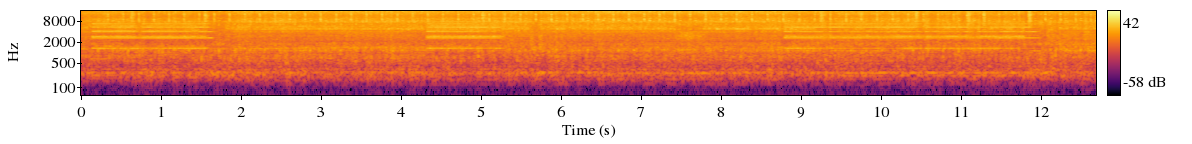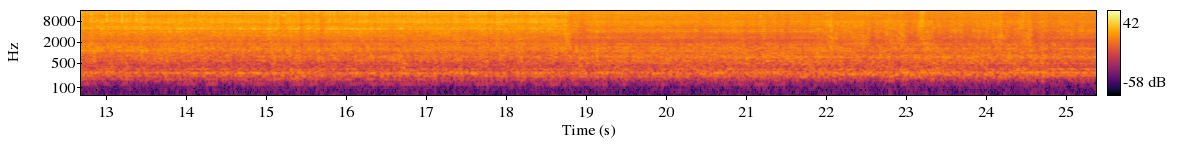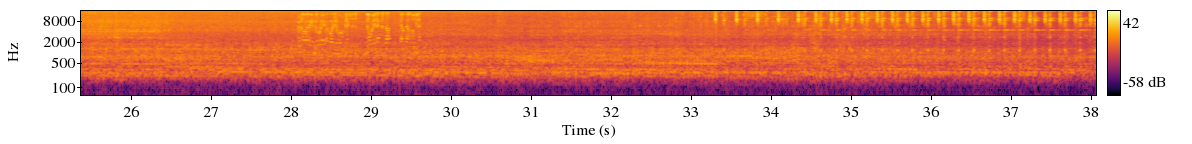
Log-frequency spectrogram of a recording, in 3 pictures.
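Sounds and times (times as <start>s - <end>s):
high steady tones: 0.0s - 1.8s, 4.2s - 12.5s, 28.0s - 29.8s
train running on track: 0.0s - 38.0s.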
